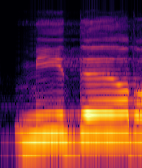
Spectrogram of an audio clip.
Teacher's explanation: dalnya dipantulkan dengan pantulan yang kecil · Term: qalqalah sughra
